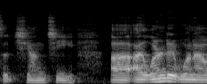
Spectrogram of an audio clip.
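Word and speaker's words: 象棋: That's the Chinese word for it, or how you pronounce it, Xiangqi.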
